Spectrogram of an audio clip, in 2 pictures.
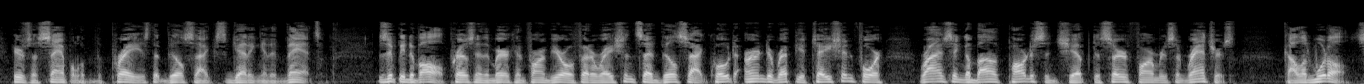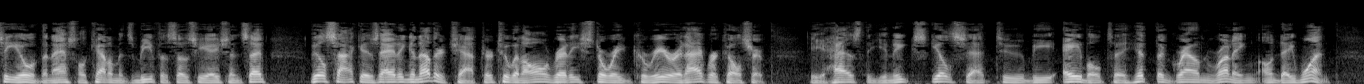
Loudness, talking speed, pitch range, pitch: -16 LUFS, 165 wpm, 95-120 Hz, 105 Hz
